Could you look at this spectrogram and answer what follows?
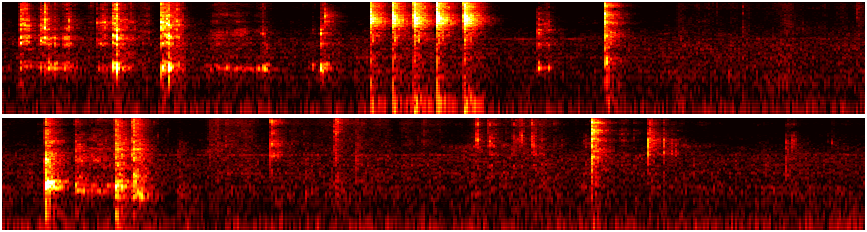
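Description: Metal spoons clinking and scraping against a stainless steel mixing bowl as batter is stirred: scattered taps, with a busier run of knocks about three seconds in and another around seven seconds.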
